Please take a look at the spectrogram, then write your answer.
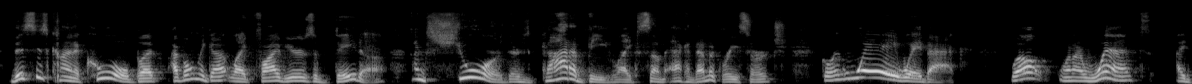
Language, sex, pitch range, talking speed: English, male, 135-200 Hz, 165 wpm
